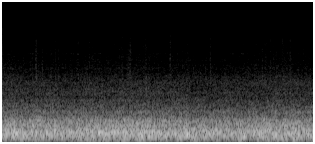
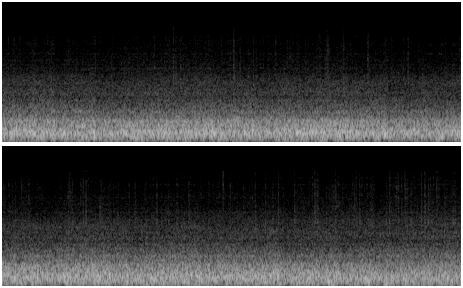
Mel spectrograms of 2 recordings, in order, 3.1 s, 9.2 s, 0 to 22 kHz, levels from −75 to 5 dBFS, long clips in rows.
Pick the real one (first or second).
first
